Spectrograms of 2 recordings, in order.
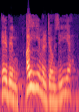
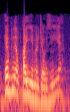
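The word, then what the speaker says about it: ابن قيم الجوزية: ابن لمدير المدرسه الجوزيه فاما ان تقول ابن القيم يعني ابن المدير او ابن قيم الجوزيه ابن مدير المدرسه هكذا ينطق اسم هذا الامام العلم اذا فبهذا نعرف ان من يقول ابن القيم الجوزيه يخطئ في طريقه قراءه اسم هذا العلم وهذا يذكرني ايضا ايضا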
